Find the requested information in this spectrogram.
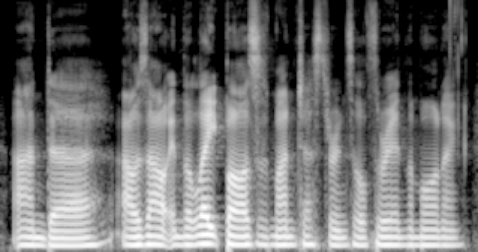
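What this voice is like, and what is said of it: Hungover, low radio-style voice. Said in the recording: “I'm hungover... I'm a little hungover, but I think it's given me an excellent radio voice.”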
